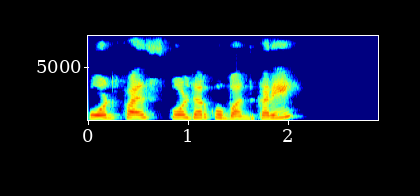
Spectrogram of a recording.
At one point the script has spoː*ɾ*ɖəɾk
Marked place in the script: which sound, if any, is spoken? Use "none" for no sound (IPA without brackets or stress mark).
l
